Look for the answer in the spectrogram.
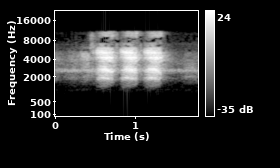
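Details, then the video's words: Crickets on a summer night: three high, buzzy chirping bursts, each about a third of a second long, spaced closely together, over a faint steady high hiss. "NIGHT SOUNDS | CRICKETS"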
